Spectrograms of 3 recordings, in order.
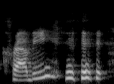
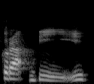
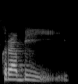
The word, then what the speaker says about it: Krabi: known is called grabee a lot of time tourists would read this uh krabby but it's actually grabbed okay yes krabi um so the the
